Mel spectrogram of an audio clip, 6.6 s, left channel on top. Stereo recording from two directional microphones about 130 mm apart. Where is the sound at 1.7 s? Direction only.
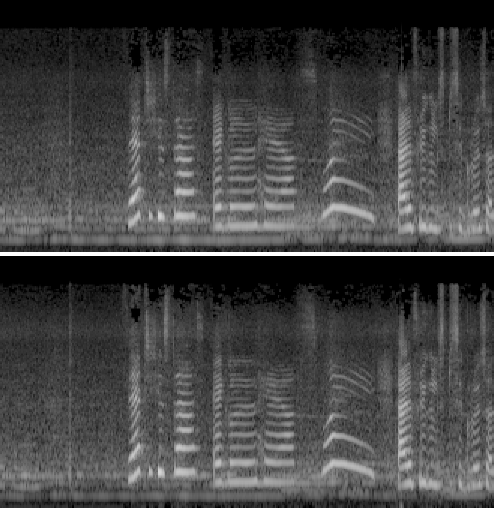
10° right (ahead or behind).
